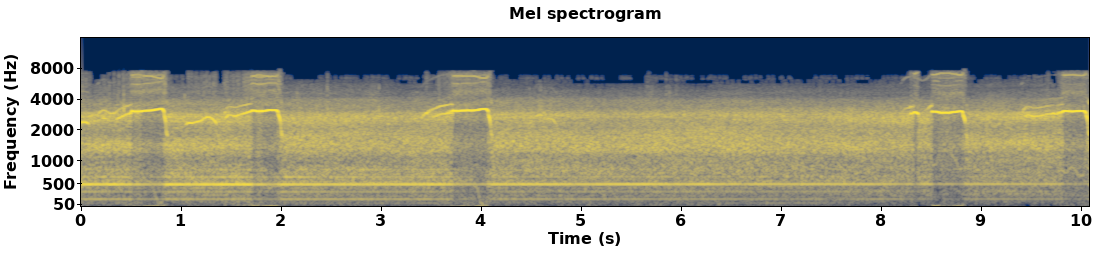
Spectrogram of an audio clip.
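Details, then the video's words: Eaglet at a Southwest Florida nest squeeing at its mother for food. A few brief, high whistled squeals come in scattered bursts, with long quiet gaps filled by a steady electrical hum. "Screaming E11"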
